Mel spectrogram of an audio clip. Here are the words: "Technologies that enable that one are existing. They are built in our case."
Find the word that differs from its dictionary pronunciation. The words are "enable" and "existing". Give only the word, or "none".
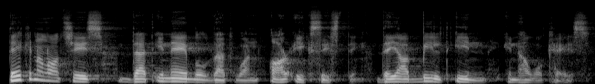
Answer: existing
